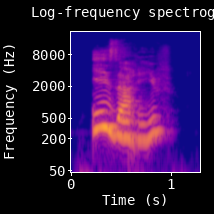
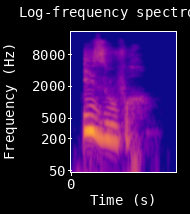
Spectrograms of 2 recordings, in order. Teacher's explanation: à l'oral on va pas prononcer le L, on va pas prononcer le son L, mais, on va garder le S pour faire une liaison.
